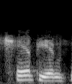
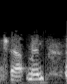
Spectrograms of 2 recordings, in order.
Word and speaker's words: Champion: My name is Champion, not Chapman. – Champion? I kept putting Champion. The H in there like an idiot. – Yeah, you called me Chapman.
